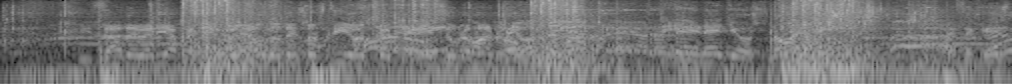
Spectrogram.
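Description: A rifle fires rapid bursts of gunshots close by, echoing in a large hall.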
